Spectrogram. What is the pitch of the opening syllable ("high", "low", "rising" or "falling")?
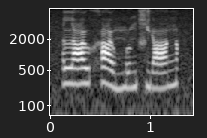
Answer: high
